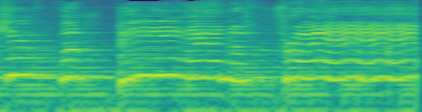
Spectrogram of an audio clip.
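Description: A woman singing through a microphone, moving between notes and then holding one long note with vibrato from about halfway in.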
